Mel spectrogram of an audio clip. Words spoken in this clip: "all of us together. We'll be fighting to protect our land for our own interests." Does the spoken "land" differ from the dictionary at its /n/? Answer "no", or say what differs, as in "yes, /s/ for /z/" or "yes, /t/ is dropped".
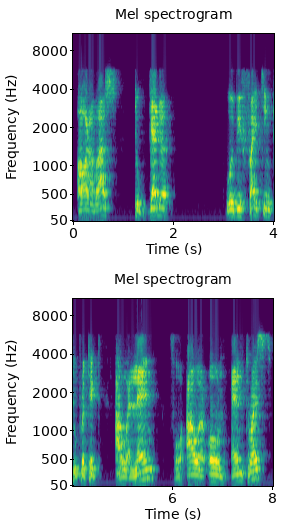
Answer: no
